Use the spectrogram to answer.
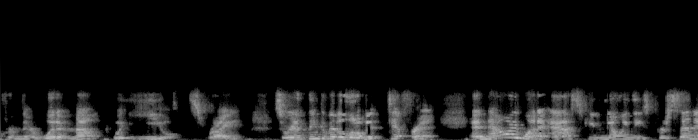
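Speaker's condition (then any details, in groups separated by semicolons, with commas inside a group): No condition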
